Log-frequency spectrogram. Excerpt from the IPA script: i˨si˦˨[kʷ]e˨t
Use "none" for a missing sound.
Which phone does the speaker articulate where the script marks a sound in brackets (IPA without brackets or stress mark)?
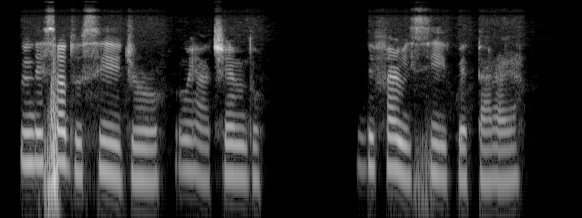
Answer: kʷ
